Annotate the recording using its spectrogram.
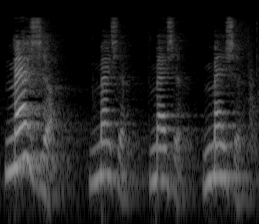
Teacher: Nhấn vào tiếng thứ nhất, me, me. Âm thứ hai là schwa sound.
